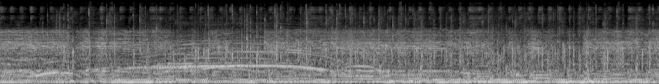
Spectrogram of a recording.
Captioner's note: audience applauds; audience cheers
